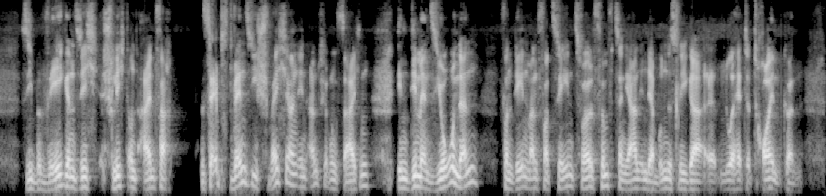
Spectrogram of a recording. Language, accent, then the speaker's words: German; Werne, North Rhine-Westphalia, Germany; dass alle drei Kinder, also die beiden Jungs und Katharina, die ja auch Sportjournalistin ist, dass sie alle in Werne, in meiner Heimat geboren wurden, in unserer Heimat.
